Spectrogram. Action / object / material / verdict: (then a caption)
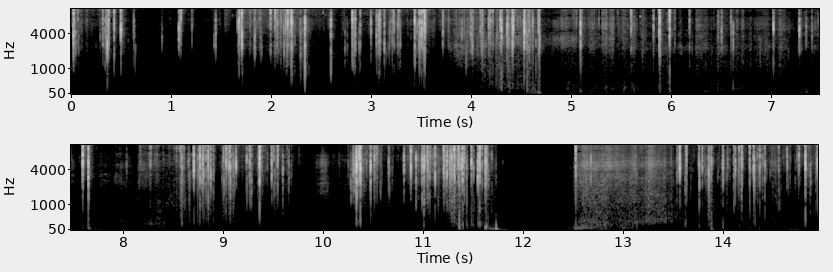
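scrape / small foil-wrapped gift box in thin plastic film / plastic film / none. Both hands crinkle and scratch with their nails at the thin plastic film around a small gold foil-wrapped cube gift box. The result is bright, dense crinkling and crackling in irregular bursts, broken by short quiet pauses.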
